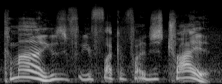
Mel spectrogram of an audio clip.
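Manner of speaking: high-pitched imitation of a pestering friend; mock coaxing. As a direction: coax him in a high, put-on voice. Friend pressing him to try.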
